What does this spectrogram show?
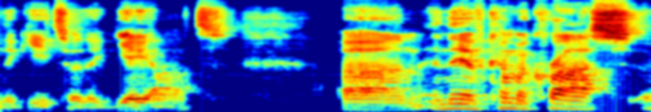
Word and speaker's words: Geats: is known as a upland it's tempting to pronounce the Geats that they're named as gates but I've learned that this is not the correct pronunciation the gates are the yacht's and they have come across from the southern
